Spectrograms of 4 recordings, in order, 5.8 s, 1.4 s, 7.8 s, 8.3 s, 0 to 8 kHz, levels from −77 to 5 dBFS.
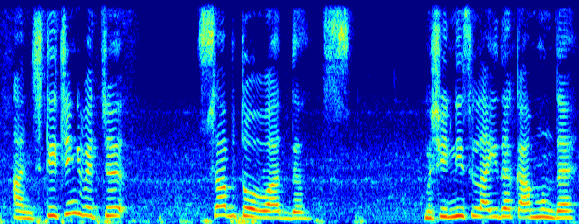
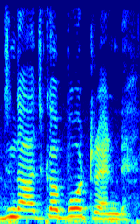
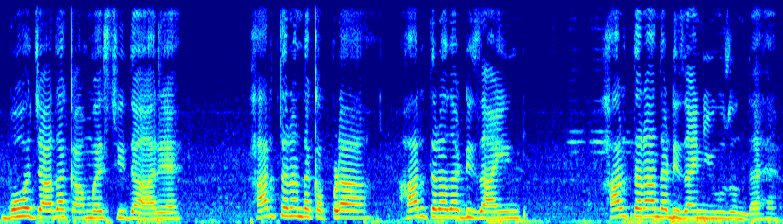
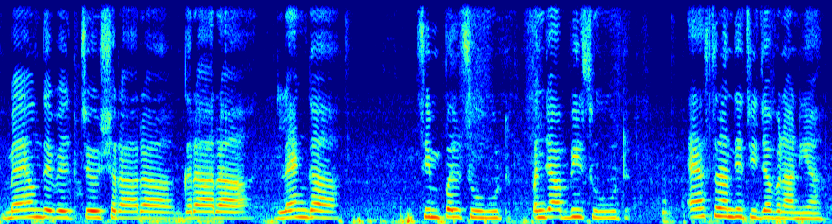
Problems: background conversations at intervals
